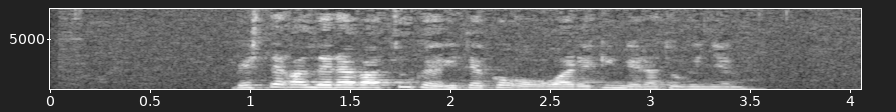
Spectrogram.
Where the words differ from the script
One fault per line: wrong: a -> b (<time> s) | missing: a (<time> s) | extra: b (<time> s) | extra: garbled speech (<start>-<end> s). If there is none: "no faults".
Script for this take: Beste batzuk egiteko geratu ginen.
extra: galdera (1.2 s)
extra: gogoarekin (2.3 s)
